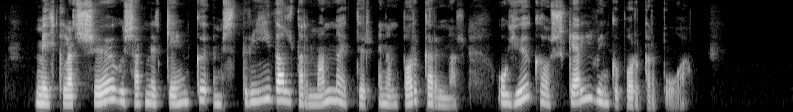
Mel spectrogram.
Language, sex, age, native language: Icelandic, female, 30-39, Icelandic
